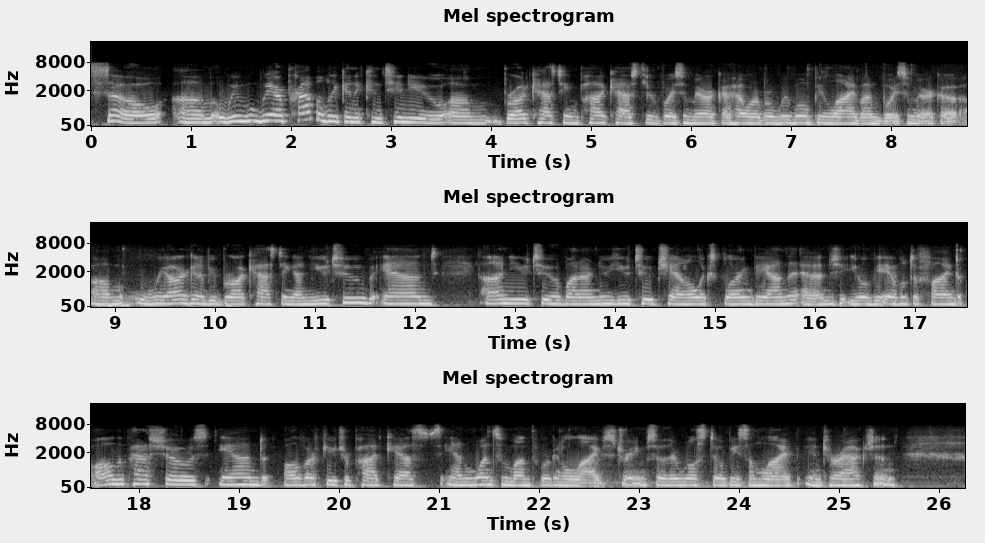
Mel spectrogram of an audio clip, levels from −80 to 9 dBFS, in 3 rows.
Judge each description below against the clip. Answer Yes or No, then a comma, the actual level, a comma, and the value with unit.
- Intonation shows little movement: No, average, 3.0 semitones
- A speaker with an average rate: Yes, average, 175 wpm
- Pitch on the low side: No, medium, 165 Hz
